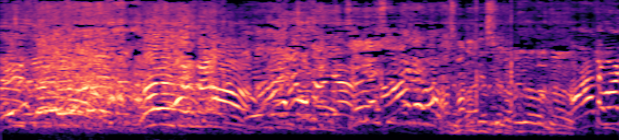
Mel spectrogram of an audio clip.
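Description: A woman crying out and shouting in distress, loud and high-pitched, with other voices talking over her in a crowd.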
